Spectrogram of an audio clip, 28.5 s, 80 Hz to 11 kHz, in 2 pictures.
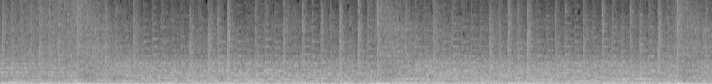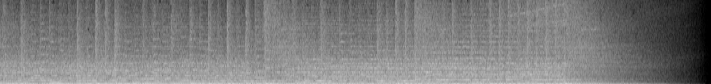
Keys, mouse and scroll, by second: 4.1 click, 6.6 click, 7.9 shift+middle click, 8.5-9.6 drag, 9.6 g.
